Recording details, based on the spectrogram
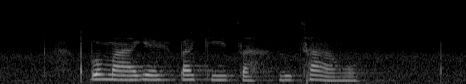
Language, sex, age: Swati, female, 20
